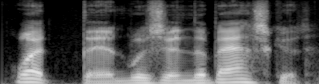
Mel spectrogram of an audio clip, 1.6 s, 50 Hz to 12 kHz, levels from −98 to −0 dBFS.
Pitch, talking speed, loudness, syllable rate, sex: 105 Hz, 225 wpm, -19 LUFS, 5.4 syllables/s, male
